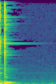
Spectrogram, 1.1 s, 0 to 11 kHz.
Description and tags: stand lift 1
experimental, metallic, percussion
